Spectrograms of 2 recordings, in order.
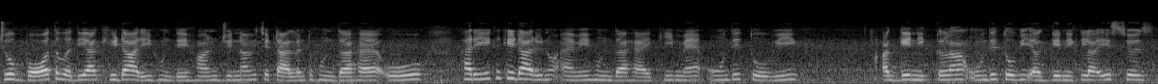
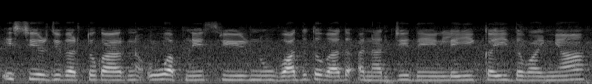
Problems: background sounds at intervals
